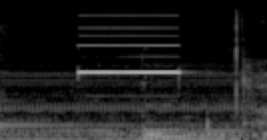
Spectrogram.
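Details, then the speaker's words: Nisus negative pressure wound therapy device, training demonstration: a single steady high-pitched electronic beep as the leak icon appears; NPWT device leak alarm. "so when this device alarms this device is alarming leaked at this point you have an icon in the top left hand corner it also notifies you leak alarm mute yes or no"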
